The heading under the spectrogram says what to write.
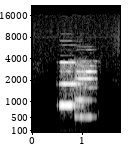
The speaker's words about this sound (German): Und jetzt will ich gerne noch die Türklingel hören.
